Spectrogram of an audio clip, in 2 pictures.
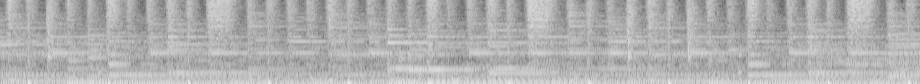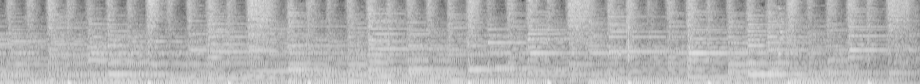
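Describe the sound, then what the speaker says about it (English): Hindu Arti ceremony on the banks of the Ganges in Varanasi, heard as a dense, continuous wash of ringing bells, drums and music at steady loudness with regular sharp accents throughout. "This sound you're hearing is part of the ceremony that's about to begin, called Arti, the Hindu ceremony of giving thanks for the day."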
